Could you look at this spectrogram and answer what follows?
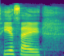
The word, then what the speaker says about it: Hearsej: Yes, it's spelled H-E-A-R-S-E-J, because my own name is S-E-J-A, Saya. – Sure. – So it's Hearsay.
